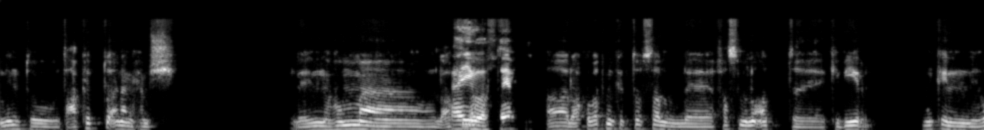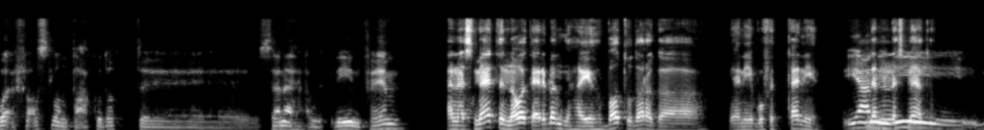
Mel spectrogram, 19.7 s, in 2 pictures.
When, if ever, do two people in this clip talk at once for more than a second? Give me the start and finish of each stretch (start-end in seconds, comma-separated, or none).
none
